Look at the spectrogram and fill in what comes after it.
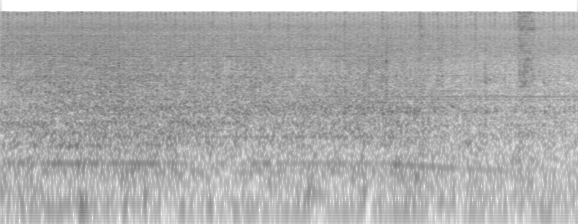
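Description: Car engine running at low speed as the car rolls slowly through a parking lot, growing gradually quieter.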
